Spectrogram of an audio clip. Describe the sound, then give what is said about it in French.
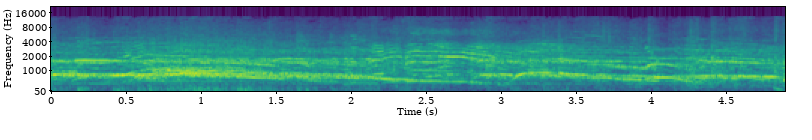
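Carolina Hurricanes hockey players cheering in their locker room as they welcome the team's 42-year-old Zamboni driver: loud, overlapping shouts, whoops and hoots that hold steady throughout. “je te fais entendre un extrait de l'accueil que M. Ayres, le chauffeur de Zamboni et homme de 42 ans, a eu en rentrant dans le vestiaire des Hurricanes.”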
